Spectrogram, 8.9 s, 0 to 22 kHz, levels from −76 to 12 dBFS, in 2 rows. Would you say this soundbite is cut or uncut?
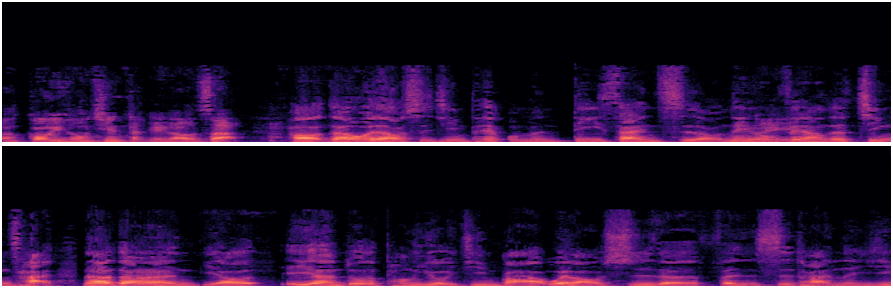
cut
